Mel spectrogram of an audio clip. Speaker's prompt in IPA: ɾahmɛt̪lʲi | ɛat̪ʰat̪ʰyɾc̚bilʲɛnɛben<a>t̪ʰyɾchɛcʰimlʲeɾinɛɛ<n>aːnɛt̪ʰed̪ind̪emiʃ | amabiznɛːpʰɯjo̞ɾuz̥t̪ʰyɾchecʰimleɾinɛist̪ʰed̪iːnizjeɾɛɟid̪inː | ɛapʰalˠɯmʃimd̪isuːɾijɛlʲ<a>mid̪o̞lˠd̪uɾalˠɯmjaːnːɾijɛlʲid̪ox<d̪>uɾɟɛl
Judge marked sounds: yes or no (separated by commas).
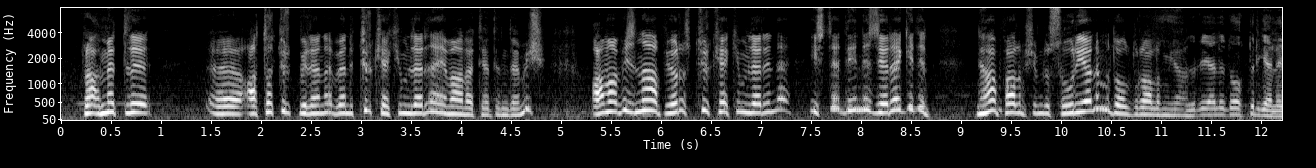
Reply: no, no, no, no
